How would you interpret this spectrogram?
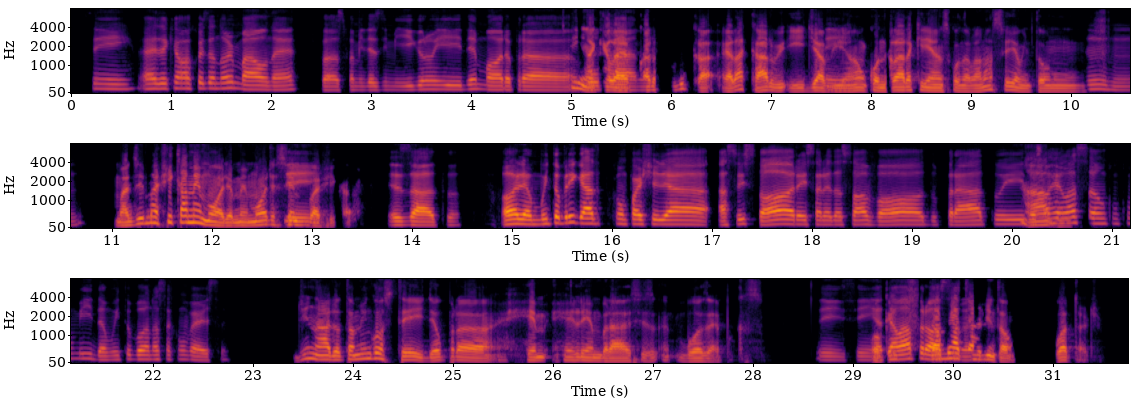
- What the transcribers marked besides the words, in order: other background noise
- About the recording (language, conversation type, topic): Portuguese, podcast, Que prato caseiro mais te representa e por quê?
